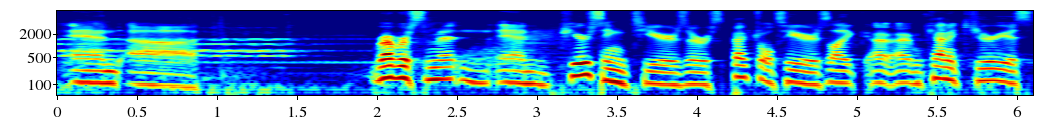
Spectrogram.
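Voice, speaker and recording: With music in the background, a man with an American accent speaks with very wide pitch swings. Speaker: gaming YouTuber. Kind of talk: casual gameplay commentary.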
